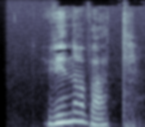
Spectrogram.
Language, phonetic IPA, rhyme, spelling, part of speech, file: Russian, [vʲɪnɐˈvat], -at, виноват, adjective, Ru-виноват.ogg
- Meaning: short masculine singular of винова́тый (vinovátyj)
